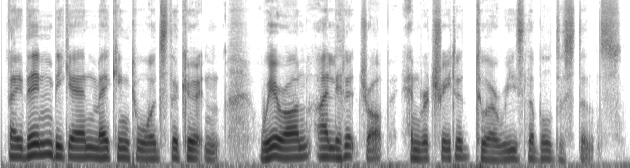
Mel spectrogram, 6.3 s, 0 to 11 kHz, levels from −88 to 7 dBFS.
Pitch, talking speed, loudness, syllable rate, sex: 135 Hz, 170 wpm, -16 LUFS, 5.5 syllables/s, male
